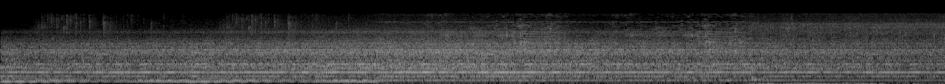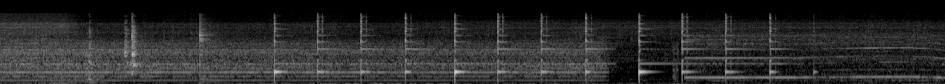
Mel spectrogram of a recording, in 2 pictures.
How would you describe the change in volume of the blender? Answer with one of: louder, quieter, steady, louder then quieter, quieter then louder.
quieter.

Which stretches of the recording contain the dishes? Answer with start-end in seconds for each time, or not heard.
9.9-17.6.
